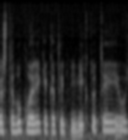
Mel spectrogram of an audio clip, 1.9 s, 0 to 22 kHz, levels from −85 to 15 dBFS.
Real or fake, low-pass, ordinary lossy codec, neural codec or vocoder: fake; 19.8 kHz; Opus, 16 kbps; vocoder, 44.1 kHz, 128 mel bands, Pupu-Vocoder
